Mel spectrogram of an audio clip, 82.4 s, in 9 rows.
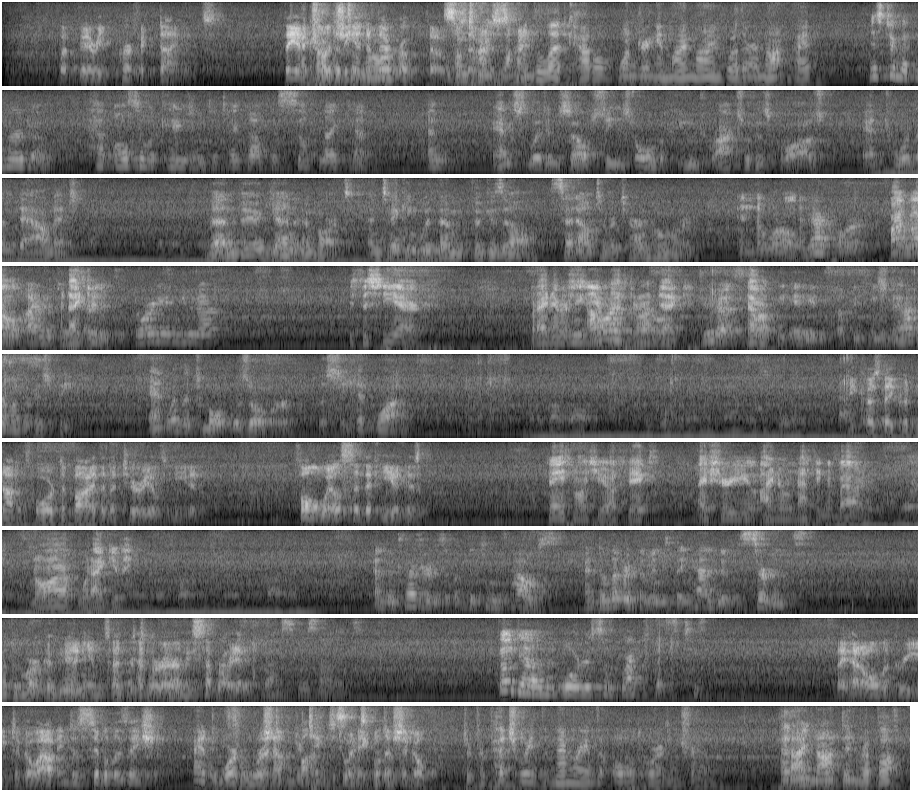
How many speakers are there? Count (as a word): eight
